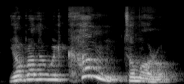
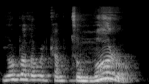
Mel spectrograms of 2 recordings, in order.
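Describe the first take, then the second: First: The stress falls on the word come. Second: The stress falls on the word tomorrow. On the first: "When you when you stress the word come" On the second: "And when you stress tomorrow"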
